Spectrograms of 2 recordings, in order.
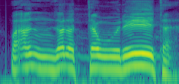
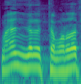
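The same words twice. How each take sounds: First: The vowel after r is fronted toward i. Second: The vowel after r is a fully open a. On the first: "كيف تكون الإمالة" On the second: "للفتح"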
